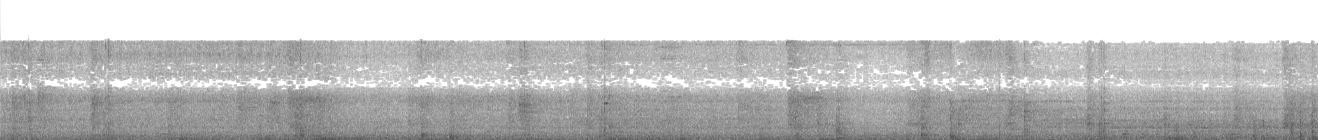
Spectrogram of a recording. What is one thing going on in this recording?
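A bottling machine hums and whirs steadily.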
